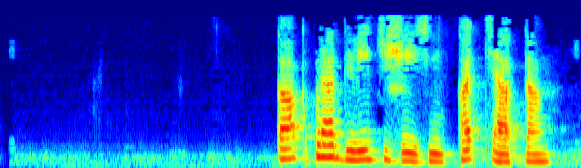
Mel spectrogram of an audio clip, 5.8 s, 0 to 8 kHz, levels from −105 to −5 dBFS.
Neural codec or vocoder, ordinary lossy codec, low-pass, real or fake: codec, 24 kHz, 0.9 kbps, WavTokenizer, medium music audio release; MP3, 24 kbps; 7.2 kHz; fake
